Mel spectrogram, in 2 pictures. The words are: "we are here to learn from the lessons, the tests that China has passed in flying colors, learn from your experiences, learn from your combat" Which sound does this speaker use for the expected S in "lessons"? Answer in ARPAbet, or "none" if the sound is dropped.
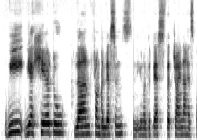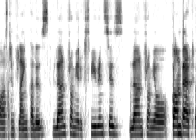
S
